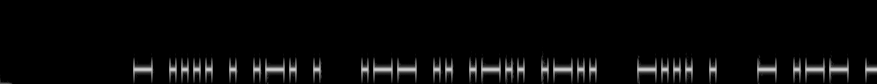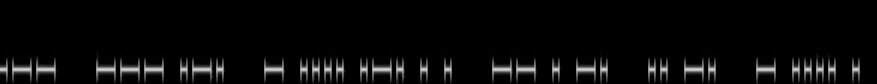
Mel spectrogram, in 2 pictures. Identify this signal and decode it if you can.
Morse code, heard as a keyed tone, about 20 wpm, 700 Hz. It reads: THERE WILL BE TWO OR THREE MEN IN THE
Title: Sentences from Top 1000 Words - Review Part 3 - 20wpm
